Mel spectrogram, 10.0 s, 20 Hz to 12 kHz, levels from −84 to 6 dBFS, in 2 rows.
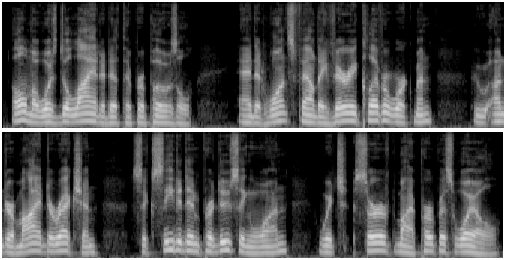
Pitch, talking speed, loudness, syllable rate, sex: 135 Hz, 160 wpm, -18 LUFS, 5.5 syllables/s, male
